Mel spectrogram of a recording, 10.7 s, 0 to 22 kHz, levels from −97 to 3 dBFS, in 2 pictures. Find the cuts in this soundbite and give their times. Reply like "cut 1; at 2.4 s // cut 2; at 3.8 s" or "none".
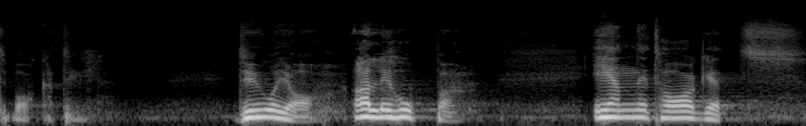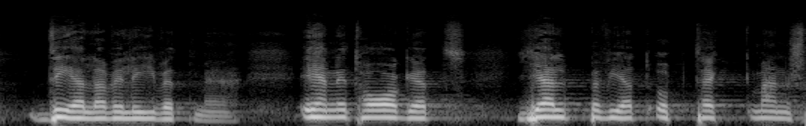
none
